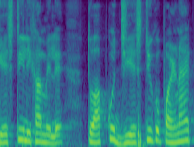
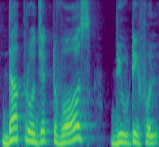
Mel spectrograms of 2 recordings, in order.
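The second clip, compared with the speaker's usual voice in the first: slow dictation; much slower than usual. Shown as a demonstration. Teacher dictating the English sentence.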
